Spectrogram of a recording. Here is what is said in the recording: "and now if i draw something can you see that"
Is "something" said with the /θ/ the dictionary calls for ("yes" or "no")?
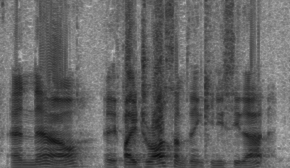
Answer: yes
